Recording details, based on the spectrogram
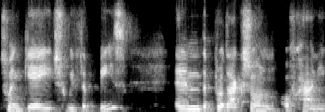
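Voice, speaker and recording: Fairly even intonation runs through the woman's bright, sharp tone. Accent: Greek. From Cyprus, Nicosia. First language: Greek. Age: 30s. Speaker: beekeeper and agronomist. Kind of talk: personal testimony. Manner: halting.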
